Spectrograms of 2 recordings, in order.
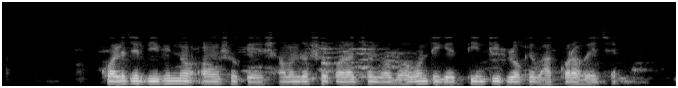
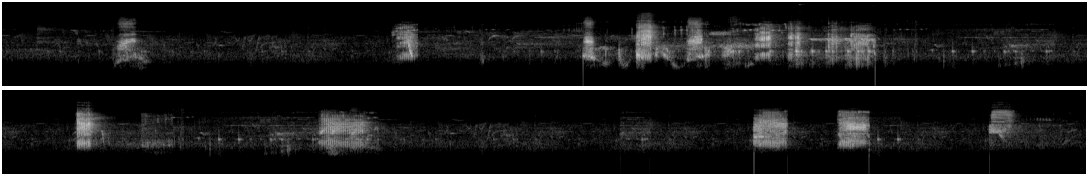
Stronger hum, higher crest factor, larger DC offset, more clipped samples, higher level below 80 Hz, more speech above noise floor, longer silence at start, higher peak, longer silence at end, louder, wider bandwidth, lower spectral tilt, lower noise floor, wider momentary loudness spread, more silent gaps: neither; second, 18 dB vs 28 dB; neither; neither; first, -60 dBFS vs under -90 dBFS; first, 50 dB vs 31 dB; second, 1 s vs 1.15 s; about the same, -2 dBFS vs 0 dBFS; second, 0.4 s vs 0.65 s; about the same, -19 LUFS vs -20 LUFS; second, 4.1 kHz vs over 20 kHz; first, -11 dB/octave vs 7.5 dB/octave; first, -69 dBFS vs -54 dBFS; second, 7 LU vs 27 LU; neither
